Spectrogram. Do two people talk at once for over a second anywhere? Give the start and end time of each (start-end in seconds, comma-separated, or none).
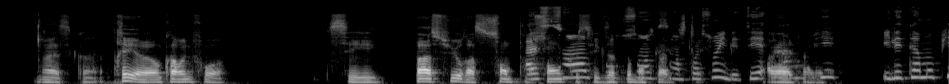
5.3-7.0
